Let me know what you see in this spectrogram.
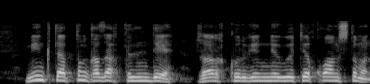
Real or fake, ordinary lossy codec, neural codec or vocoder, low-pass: fake; none; codec, 16 kHz, 8 kbps, FreqCodec, smaller model; none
